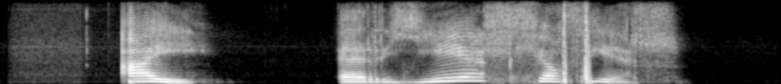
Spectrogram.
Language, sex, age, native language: Icelandic, female, 10, Icelandic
